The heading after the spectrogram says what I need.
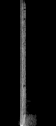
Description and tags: Toy, Toy button, Press.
